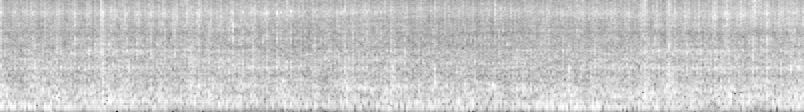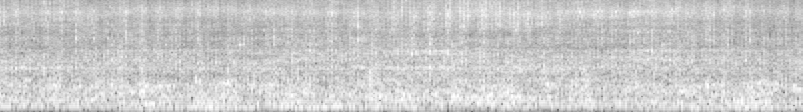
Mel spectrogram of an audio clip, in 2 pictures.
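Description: A toy tractor's wheels roll over wooden floorboards.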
